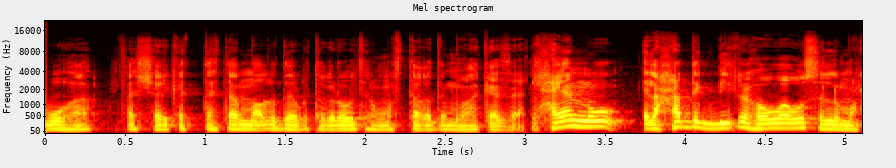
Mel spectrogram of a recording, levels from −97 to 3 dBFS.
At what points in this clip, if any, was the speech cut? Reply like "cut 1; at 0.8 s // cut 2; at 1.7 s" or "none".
cut 1; at 3.0 s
